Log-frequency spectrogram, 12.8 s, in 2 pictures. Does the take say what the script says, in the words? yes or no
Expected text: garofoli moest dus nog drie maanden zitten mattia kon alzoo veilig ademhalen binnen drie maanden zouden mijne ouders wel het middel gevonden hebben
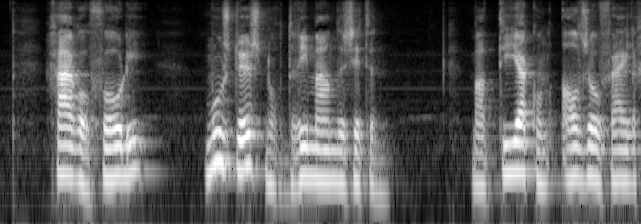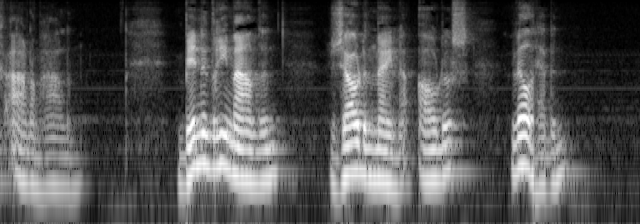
no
